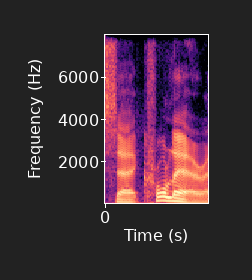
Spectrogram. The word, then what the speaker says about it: Croixleur: Which is Croixleur, I think is how you pronounce it. Which is spelled Croixleur. The X is definitely silent.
